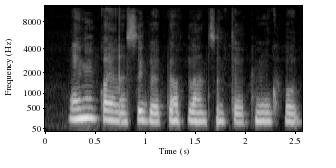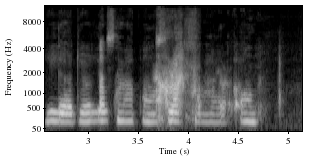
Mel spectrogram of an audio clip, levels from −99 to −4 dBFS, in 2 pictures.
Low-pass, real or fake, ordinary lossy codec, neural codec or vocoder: none; fake; none; codec, 24 kHz, 1.5 kbps, HILCodec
